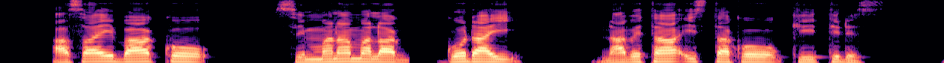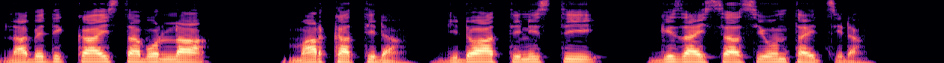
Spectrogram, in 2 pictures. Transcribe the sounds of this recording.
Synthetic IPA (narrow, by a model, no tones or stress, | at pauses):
ʔɐsɐjbaːkːɔ | sɪmːɐnɐmɐlɐ | ɡɔd̪ɐj | nɐbɛt̪ɐɪst̪ːɐkɔkiːt̪ːɪd̪ɛs | nɐbɛt̪̬ɪkːɐɪst̪ːɐbɔlːɐ | mɐɾkːɐt̪ːɪd̪ɐ̰ɡɪd̪ɔɐt̪ːiːnɪst̪ːɪ | ɡɪzɐjsːɐsɪjɔnt̪ːɐjt͡sʼːɪd̪ɐ̰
